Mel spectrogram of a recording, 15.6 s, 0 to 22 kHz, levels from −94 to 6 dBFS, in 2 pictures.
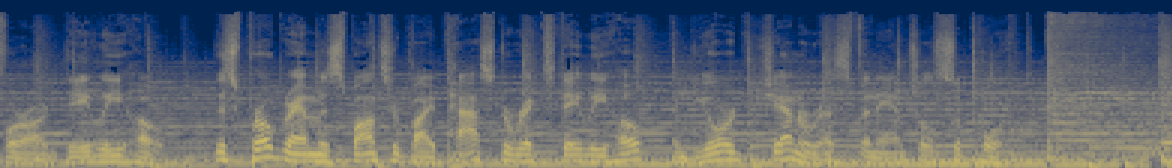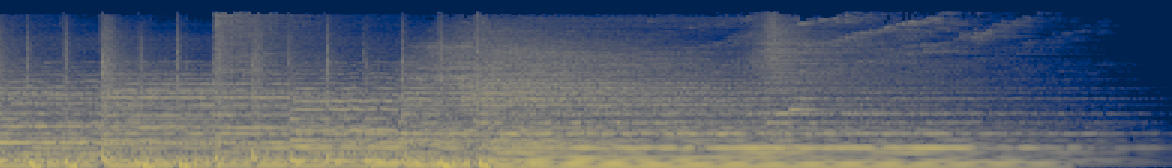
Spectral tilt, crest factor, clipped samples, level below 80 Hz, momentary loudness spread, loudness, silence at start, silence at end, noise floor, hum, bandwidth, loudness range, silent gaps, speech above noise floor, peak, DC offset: -6 dB/octave; 16 dB; under 0.1%; -28 dBFS; 7 LU; -21 LUFS; 0 s; 0.5 s; -50 dBFS; none; 17 kHz; 4 LU; none; 31 dB; -4 dBFS; under 0.1%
